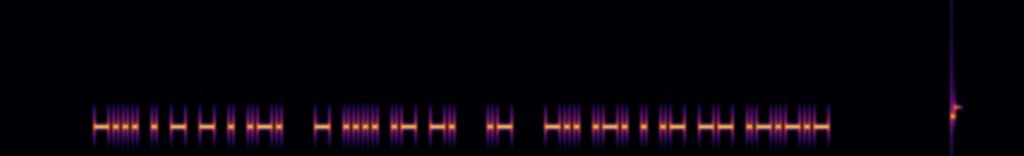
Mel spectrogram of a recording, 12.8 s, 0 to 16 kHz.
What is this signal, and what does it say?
Morse code, heard as a keyed tone, about 20 wpm, 700 Hz. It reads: BETTER THAN A DREAM.
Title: Sentences with 2-Word Phrases - 20wpm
